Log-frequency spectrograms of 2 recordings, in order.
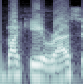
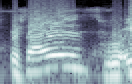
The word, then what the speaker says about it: Bucyrus: Well, it's actually not tomato, tomato, because there is a proper pronunciation for the town of Bucyrus, and it's called Bucyrus. Bucky Russ is not even close.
